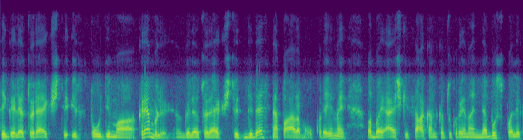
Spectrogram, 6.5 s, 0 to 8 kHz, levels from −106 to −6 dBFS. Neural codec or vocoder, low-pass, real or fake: none; 7.2 kHz; real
